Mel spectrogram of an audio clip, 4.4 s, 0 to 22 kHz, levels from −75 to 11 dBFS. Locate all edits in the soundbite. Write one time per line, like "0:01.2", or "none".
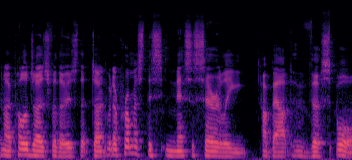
0:01.3
0:02.0
0:03.2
